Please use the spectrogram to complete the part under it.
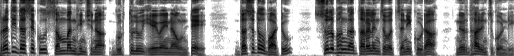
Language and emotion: Telugu, neutral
